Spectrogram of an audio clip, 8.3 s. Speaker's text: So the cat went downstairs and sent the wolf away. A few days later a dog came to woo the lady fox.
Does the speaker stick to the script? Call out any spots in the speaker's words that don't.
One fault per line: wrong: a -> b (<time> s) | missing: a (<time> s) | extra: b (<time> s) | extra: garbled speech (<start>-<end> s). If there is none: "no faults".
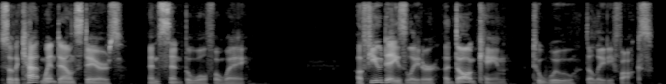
no faults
